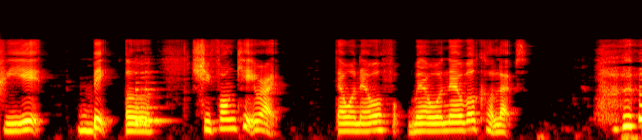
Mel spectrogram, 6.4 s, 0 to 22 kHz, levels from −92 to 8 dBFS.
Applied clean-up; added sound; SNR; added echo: classical method Wiener filter.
